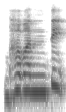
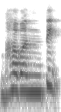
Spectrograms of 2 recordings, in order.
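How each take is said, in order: No difference in how they are said.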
